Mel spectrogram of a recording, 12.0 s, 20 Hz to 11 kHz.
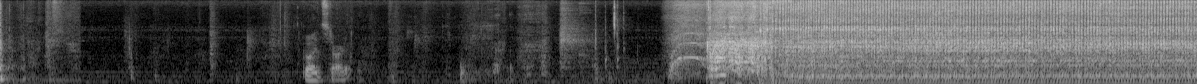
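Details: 2009 VW Jetta TDI, CBEA diesel, EGR pipe removed: quiet clicking, then the engine fires and keeps idling with a loud, steady rushing hiss of exhaust escaping through the open EGR pipe.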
